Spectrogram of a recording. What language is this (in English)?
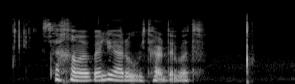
Georgian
